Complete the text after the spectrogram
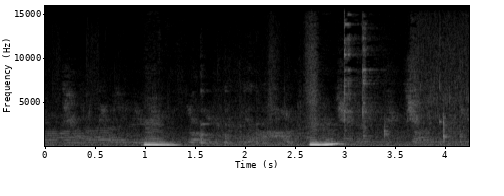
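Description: A woman speaks calmly into a phone, close by.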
